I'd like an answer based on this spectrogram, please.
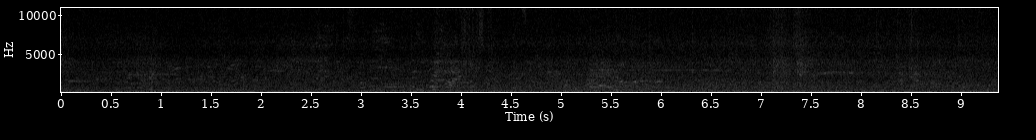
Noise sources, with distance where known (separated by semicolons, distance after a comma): person or small group talking, near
